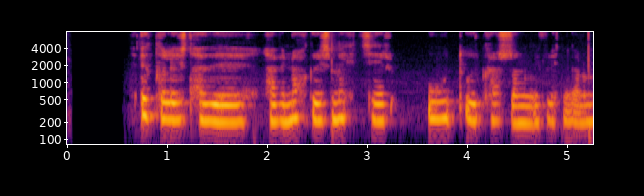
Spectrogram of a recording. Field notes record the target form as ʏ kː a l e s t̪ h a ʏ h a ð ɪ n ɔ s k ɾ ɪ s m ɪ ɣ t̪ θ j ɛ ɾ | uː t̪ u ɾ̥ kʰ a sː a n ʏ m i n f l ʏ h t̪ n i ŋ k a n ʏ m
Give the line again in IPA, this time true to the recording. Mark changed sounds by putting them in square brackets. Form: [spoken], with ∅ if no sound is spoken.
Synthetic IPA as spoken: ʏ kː a l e s t̪ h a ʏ h a [v] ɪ n ɔ [h] k ɾ ɪ s m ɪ [x] t̪ [s] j ɛ ɾ | uː t̪ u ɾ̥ kʰ a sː a n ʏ m i [∅] f l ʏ h t̪ n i ŋ k a n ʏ m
